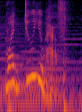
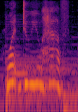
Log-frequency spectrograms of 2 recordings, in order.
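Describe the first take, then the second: First: It is said in a gentle way. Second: The same.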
